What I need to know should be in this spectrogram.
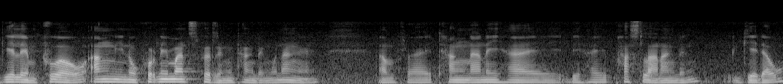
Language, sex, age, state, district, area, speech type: Bodo, male, 30-45, Assam, Kokrajhar, rural, spontaneous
